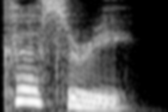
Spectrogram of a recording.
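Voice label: "cursory", British English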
